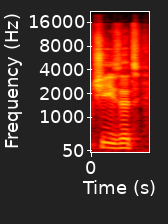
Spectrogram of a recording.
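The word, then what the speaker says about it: Cheez-It: Cheezits, and I'm still saying it wrong. Cheeits never existed. They have always been CheezIt, not plural.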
